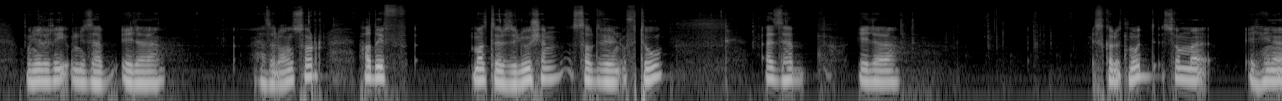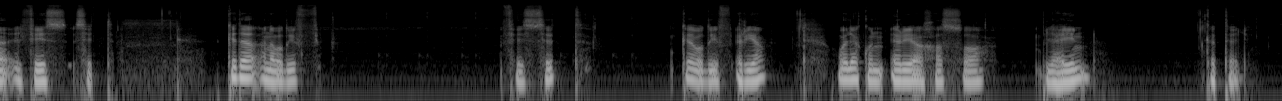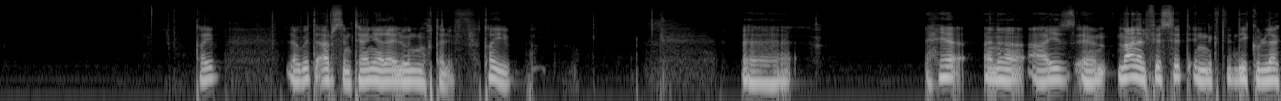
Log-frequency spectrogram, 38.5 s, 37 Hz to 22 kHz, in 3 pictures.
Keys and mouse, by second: 1.2 click, 1.9 click, 2.4 middle click, 3.4-4.8 drag, 5.9 click, 6.7 alt+middle click, 7.3 shift+middle click, 7.7 middle click, 9.1 F7, 9.7 alt+middle click, 10.1 shift+middle click, 10.5 ctrl+alt+middle click, 14.4 click, 16.0 f, 17.0 click, 17.4 click, 17.8 click, 18.4 middle click, 18.9 click, 20.9 alt+middle click, 22.0-27.1 drag, 27.5 alt+shift+middle click, 28.4 shift+middle click, 28.9 alt+middle click, 29.4-35.0 drag, 35.3 ctrl+alt+middle click, 35.8 shift+middle click, 36.5 ctrl+alt+middle click, 37.1 shift+middle click.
